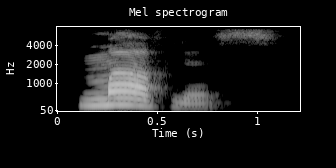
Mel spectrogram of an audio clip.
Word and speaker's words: marvelous: in Canada last spring marvelous marvelous it's a three cable word the stress is on the first syllable are sound is almost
